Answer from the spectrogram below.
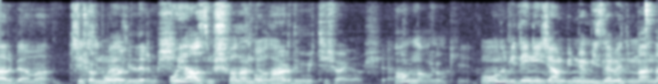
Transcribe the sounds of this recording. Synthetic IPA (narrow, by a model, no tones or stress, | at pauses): aɾbiamat͡ʃʰet͡ʃcʰøiollˠabilʲiɾmiʃojazmɯʃfalˠand̪ijolˠaɾd̪ɯmyt̪ʰiʃo̞̰jna̰mɯʃja̰ːalˠːa̰a̰oːa̰kḭionubid̪e̞nijid͡ʒɛːmbilʲmijoumizlʲeme̞d̪imbænd̪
